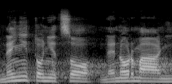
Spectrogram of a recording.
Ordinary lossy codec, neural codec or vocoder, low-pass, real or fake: AAC, 64 kbps; none; 14.4 kHz; real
